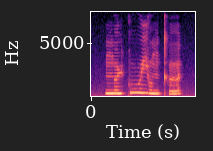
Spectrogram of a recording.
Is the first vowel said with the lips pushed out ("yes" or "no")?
yes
